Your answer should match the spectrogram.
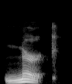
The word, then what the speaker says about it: Newark: But Gort earlier said that Newark, Ohio is pronounced Nurk. Is that true? – That is Nurk, true.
